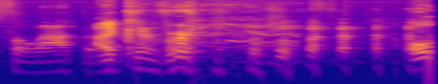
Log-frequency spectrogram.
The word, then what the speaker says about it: falafel: the problem because it's Falafel I converted oh like the pepper you're falafina oh yeah you're not supposed to pronounce the F it's yeah it's a pH I think it is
